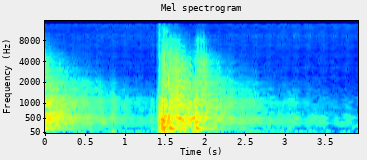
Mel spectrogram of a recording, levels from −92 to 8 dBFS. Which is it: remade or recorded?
remade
